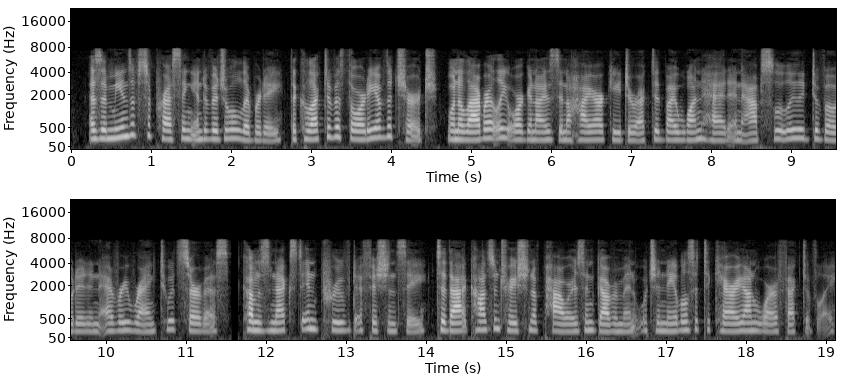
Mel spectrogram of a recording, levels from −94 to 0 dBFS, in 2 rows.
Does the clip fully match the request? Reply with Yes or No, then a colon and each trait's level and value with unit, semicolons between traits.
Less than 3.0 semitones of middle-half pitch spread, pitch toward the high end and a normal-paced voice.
Yes: narrow, 2.4 semitones; high, 195 Hz; average, 165 wpm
